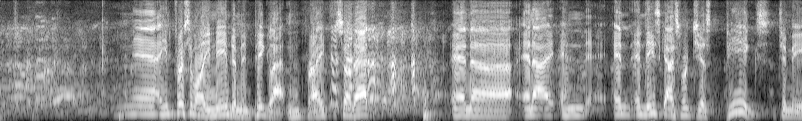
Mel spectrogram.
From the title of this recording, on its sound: Panel From Pensacon 2016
